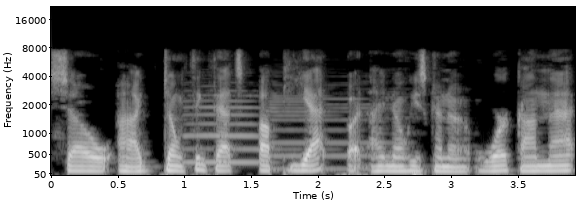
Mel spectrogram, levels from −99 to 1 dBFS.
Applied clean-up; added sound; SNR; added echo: classical method Wiener filter.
